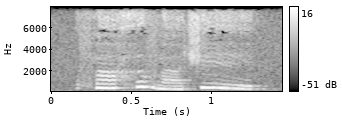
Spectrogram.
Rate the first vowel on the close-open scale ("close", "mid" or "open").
open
